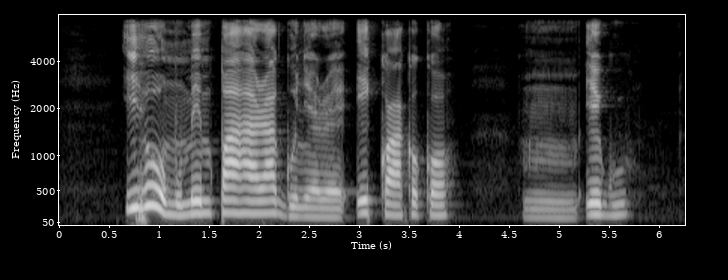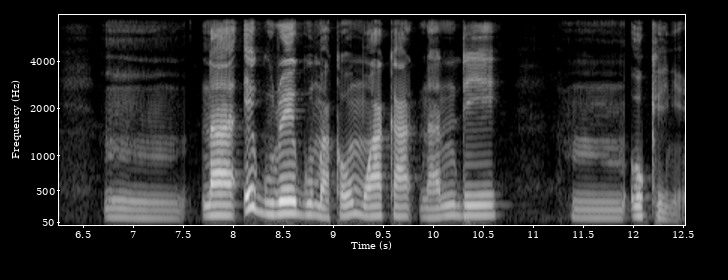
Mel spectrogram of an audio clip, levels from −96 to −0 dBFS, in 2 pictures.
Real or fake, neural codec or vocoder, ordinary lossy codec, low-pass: real; none; none; 7.2 kHz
